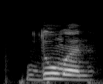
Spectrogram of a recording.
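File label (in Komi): "думӧн", Komi, female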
